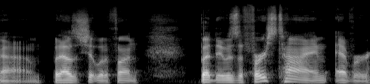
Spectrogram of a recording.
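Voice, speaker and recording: A man speaks at a moderate pace with fairly even intonation, recorded very cleanly against a silent background. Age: 30s. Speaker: podcast host, veterinary worker. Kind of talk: casual chat.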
